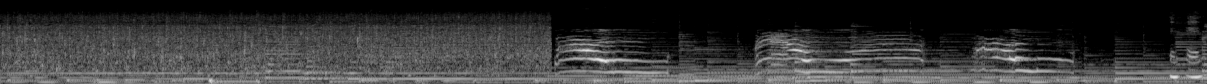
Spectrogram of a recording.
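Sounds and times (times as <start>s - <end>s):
running water hiss: 0.0s - 5.6s
background music: 0.0s - 12.0s
cat meowing: 5.6s - 6.7s, 7.6s - 10.8s.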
